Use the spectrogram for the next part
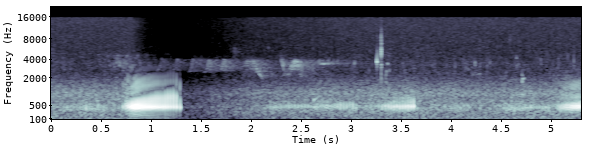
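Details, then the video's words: Rana temporaria, the Common frog, calling in Northern Sweden in April 2014: one loud close grunting croak, then quieter rattling croaks from further off, brief high click midway. "The Melodic Croak of the Common Frog (Rana temporaria) in Northern Sweden"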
